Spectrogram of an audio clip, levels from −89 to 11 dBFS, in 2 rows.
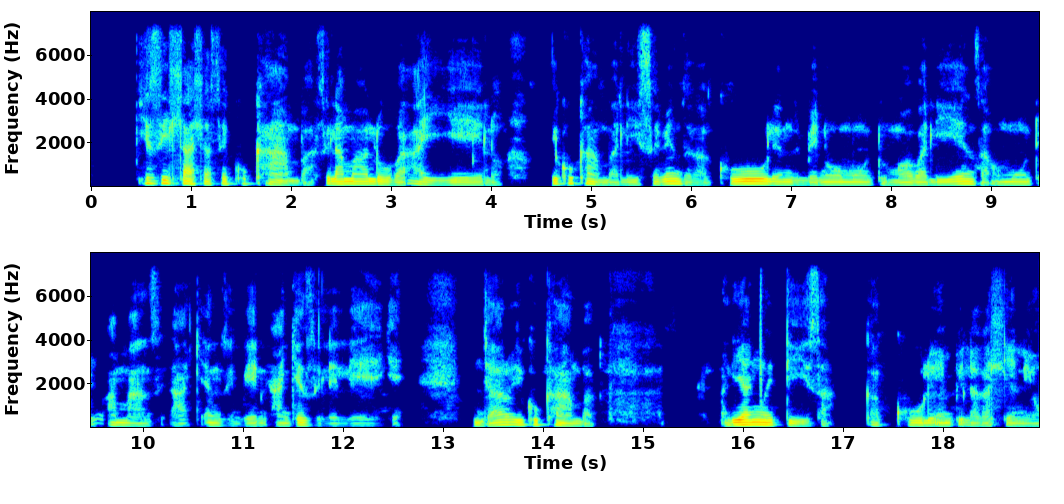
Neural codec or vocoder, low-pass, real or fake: none; 7.2 kHz; real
